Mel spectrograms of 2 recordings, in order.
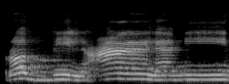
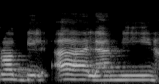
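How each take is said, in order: First: The 'a' is pressed from the middle throat. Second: The 'a' is light, like a plain glottal stop. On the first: The speaker calls it right. "kalau Al-Fatihah alamin tekan tengah-tengah kerongkong" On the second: The speaker calls it wrong. "tu salahlah, salah sebutan. Alamin kita ambil ringan, itu jadi huruf hamzah"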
